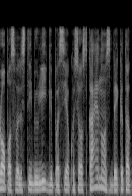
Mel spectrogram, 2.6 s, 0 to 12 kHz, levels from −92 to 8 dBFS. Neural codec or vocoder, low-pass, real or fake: codec, 16 kHz, 4 kbps, FunCodec, trained on Chinese and English, 50 frames a second; 7.2 kHz; fake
